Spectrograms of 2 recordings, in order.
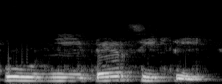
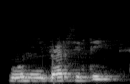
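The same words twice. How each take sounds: First: "University" slowly as oo-nee-ver-see-tee; drawn-out Spanish reading of "University"; Spanish pronunciation, syllabified. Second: "university" as oo-nee-ver-see-tee in one go; connected Spanish-style "university"; Spanish pronunciation, joined up. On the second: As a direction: run the Spanish syllables of "university" together. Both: Shown as a demonstration. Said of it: "usa el español primero".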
